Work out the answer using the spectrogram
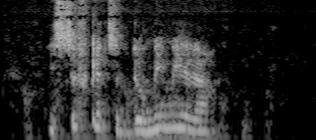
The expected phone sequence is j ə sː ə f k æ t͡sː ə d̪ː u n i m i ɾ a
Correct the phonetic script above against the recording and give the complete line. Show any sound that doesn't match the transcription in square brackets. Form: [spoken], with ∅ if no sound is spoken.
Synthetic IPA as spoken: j ə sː ə f k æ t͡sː ə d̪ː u [m] i m i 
